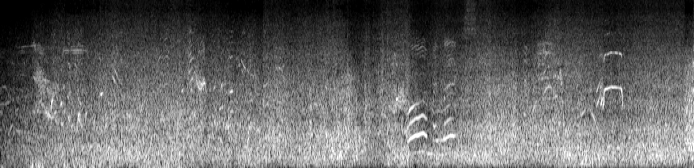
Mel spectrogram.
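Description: Ocean surf rolls and washes continuously along a beach where surfers wait offshore, a broad steady roar mixed with wind buffeting the microphone and faint distant voices.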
